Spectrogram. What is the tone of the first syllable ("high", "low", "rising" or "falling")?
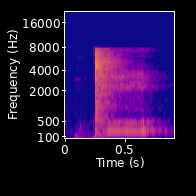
high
